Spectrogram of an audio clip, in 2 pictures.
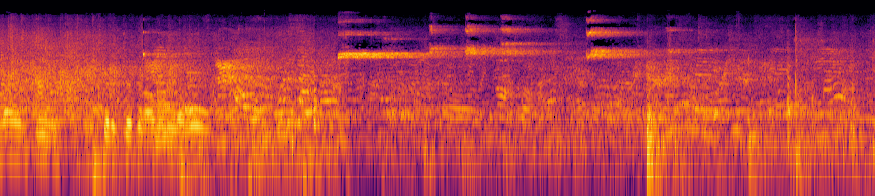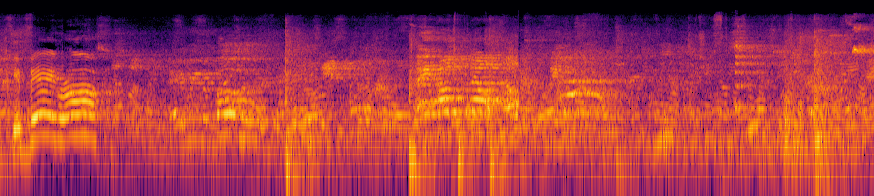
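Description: A crowd of people chatters nearby in a large echoing hall.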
